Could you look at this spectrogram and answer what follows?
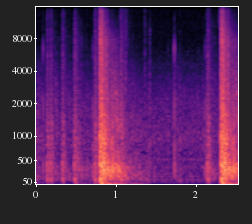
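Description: Sniper rifle shots in the Roblox PUBG Mobile video game: two loud, sharp cracks about a second and a half apart, with a few softer clicks and handling noises between them.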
